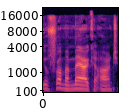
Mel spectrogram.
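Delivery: poor put-on Spanish accent impression. Retelling what a woman asked an american man, in a bad spanish accent. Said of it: "I can't do a Spanish accent very well".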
